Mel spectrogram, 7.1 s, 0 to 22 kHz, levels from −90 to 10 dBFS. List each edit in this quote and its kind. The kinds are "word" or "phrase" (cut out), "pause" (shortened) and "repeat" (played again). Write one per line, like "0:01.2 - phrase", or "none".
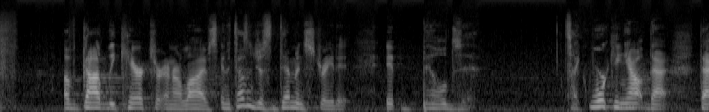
none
